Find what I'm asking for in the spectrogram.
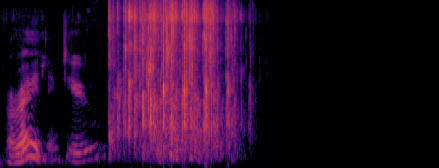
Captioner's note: applause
